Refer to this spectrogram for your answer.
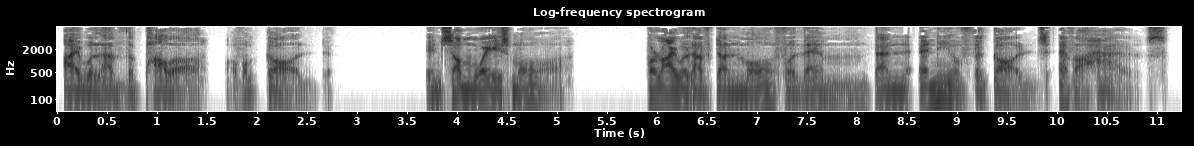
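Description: An ancient undead sorcerer, with an extremely deep, husky voice. He speaks slowly and with commanding calm, cold and grandiose, in a dry, close audiobook sound. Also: no echo, exaggerated voice. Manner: slow, measured, commanding. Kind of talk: audiobook character voice.

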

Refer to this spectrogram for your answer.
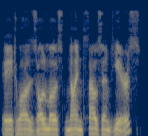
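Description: A man doing a slow, grave ancient golem. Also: lowish voice, no echo. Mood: solemn. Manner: slow, measured, flat and grave. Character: ancient solemn male clay golem messenger.

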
